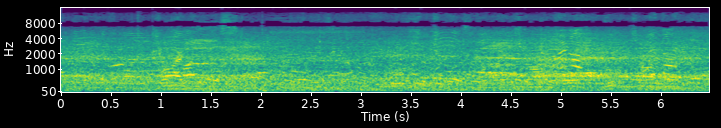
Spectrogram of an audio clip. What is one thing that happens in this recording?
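A large stadium crowd roars and chants loudly all around.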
